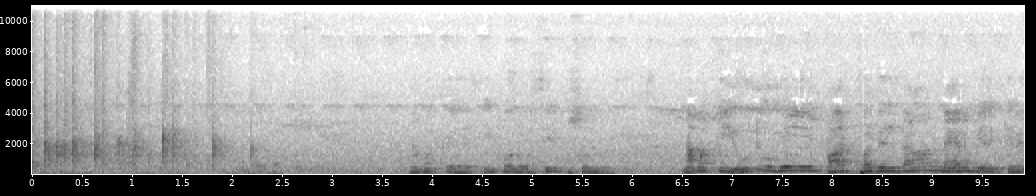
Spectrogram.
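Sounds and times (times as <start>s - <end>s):
audience clapping hands: 0.0s - 2.4s
speech: 3.8s - 9.9s.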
